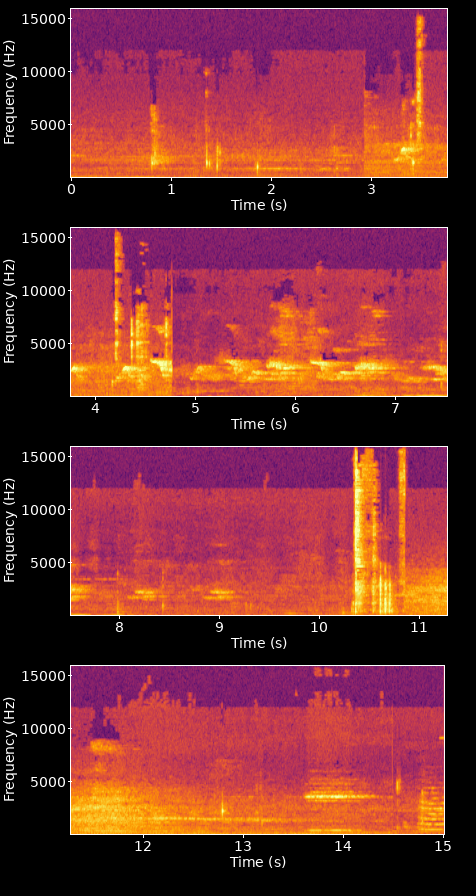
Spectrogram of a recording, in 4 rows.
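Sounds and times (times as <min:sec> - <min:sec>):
small birds chirping: 0:00.6 - 0:10.0.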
